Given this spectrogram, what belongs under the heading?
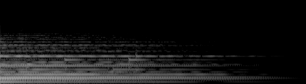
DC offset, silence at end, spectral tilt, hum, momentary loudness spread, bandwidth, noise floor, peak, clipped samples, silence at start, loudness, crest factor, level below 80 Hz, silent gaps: under 0.1%; 0.65 s; -8.5 dB/octave; none; 20 LU; 6.2 kHz; -66 dBFS; -18 dBFS; under 0.1%; 0 s; -34 LUFS; 16 dB; -74 dBFS; none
